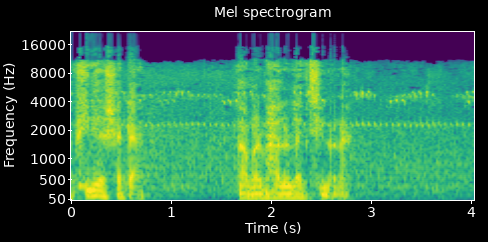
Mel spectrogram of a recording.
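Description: Crickets chirping: a fast, even pulsing trill at one pitch that carries on between the lines of a radio drama. Two short stretches of a speaking voice lie over it, one at the start and one in the middle.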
